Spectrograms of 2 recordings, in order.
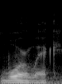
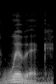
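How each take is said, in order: First: The middle 'w' is pronounced, like it's spelled. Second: The middle 'w' is silent, like 'Worrick'. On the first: The speaker calls it wrong. "You think it would be pronounced Warwick" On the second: The speaker calls it right. "It's actually pronounced Wiwick"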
